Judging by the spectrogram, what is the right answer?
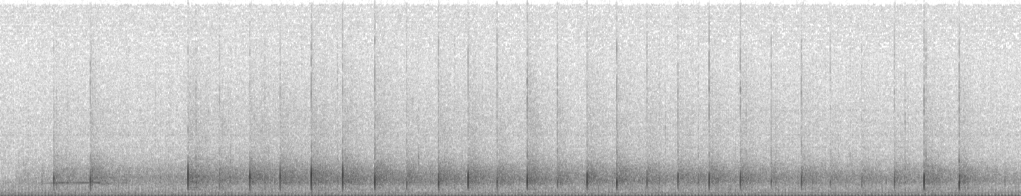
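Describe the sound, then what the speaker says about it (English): A graduation audience claps in a round of applause for future educators, the hand claps sounding steady and moderately distant, with sharp individual claps standing out over a continuous low hum. "would our future educators please stand and be recognized with a round of applause?"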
